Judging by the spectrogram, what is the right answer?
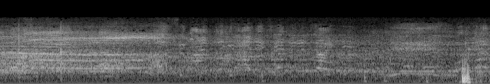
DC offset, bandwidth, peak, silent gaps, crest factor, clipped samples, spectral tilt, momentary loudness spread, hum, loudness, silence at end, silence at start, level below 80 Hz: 0.5%; 10 kHz; -2 dBFS; none; 20 dB; under 0.1%; -3 dB/octave; 10 LU; none; -20 LUFS; 0 s; 0 s; -56 dBFS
